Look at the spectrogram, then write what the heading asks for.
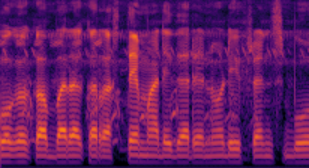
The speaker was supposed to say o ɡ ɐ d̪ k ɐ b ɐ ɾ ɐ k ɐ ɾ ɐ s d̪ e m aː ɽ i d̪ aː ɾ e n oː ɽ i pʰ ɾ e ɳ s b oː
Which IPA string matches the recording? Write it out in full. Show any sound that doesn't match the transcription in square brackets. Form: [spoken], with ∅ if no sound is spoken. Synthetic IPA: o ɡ ɐ [∅] k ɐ b ɐ ɾ ɐ k ɐ ɾ ɐ s [t̪] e m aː ɽ i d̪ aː ɾ e n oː ɽ i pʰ ɾ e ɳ s b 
